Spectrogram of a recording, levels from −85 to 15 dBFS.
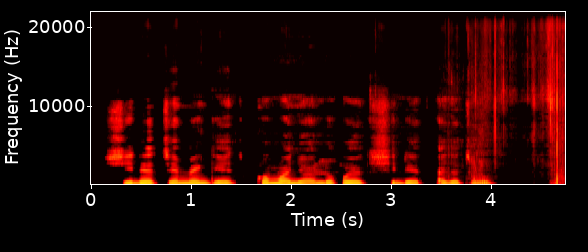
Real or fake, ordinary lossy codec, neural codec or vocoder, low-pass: fake; none; vocoder, 44.1 kHz, 128 mel bands every 512 samples, BigVGAN v2; none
